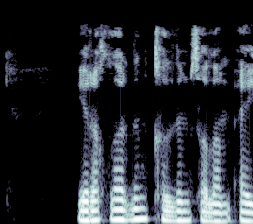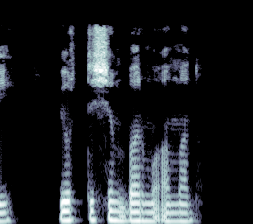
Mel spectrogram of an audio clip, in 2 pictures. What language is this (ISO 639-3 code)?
uig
